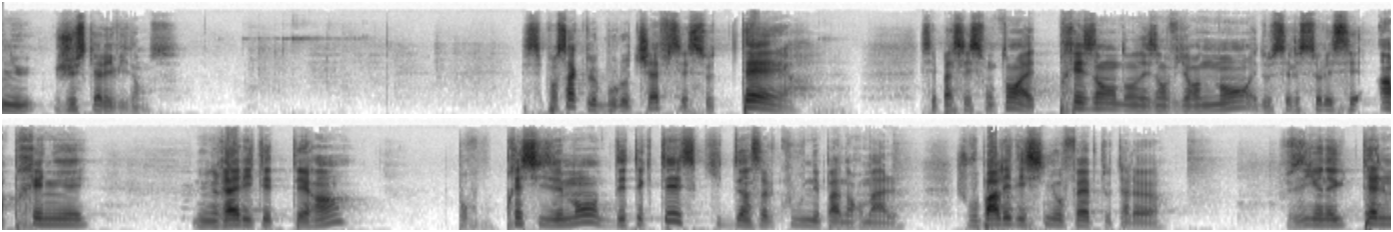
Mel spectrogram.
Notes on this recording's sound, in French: Conférence donnée lors de l'université d'été 2018 d'Academia Christiana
